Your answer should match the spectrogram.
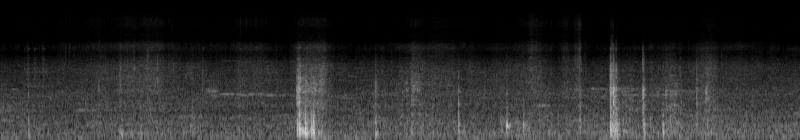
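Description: Handling knocks from a helmet with a cased action camera being moved about in a plastic motorcycle top box: a loud thump about three seconds in, another about six seconds in, and lighter clicks and taps between, over a steady background hiss.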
